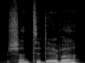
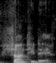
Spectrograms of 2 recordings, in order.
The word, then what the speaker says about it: Shantideva: That was from this Buddhist principle, Shantideva. How do you say it? Yeah, yeah, close enough. Shanti Dave. Yeah, Shantideva.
